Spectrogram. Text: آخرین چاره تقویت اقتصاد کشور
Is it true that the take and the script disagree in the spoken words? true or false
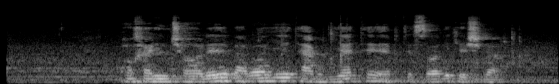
true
